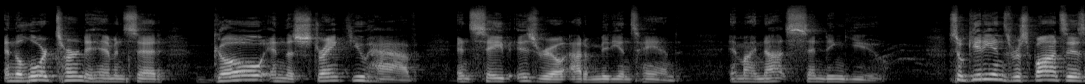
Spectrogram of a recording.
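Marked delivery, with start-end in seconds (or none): 2.1-8.8 low, soft and measured; a hushed, weighty divine command; solemn voice of God. Acted. God's voice, quoted to Gideon.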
